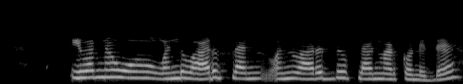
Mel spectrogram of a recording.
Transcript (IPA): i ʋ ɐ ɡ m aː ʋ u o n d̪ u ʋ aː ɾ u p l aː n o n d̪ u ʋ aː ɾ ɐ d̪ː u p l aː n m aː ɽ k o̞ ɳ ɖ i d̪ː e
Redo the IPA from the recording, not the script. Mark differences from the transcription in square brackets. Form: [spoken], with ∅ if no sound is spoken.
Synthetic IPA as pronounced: i ʋ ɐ ɡ [n] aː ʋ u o n d̪ u ʋ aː ɾ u p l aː n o n d̪ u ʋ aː ɾ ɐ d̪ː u p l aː n m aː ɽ k o̞ ɳ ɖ i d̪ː e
